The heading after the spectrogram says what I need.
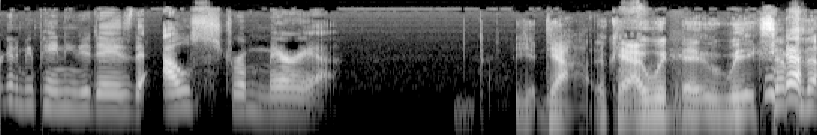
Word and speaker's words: alstroemeria: welcome by the way try this pronunciation for the flower I'll strum Marius this is what we're gonna be painting today's the alstroemeria yeah okay I would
